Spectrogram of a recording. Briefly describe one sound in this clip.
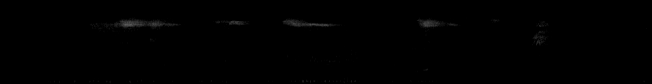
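A baby monkey squeals with sharp, high cries.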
